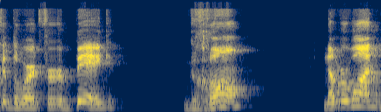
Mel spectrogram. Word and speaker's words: grand: We look at the word for big, grand. Number one, we do not pronounce the D. And then we notice we have an A-N, which is pronounced on. This is not an, right? Grand.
